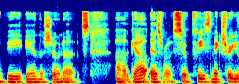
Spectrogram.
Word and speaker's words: Gal Ezra: yourself It's Gal, Gala, Ezra, Ezra. So Gal A. Ezra. Gal Ezra.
